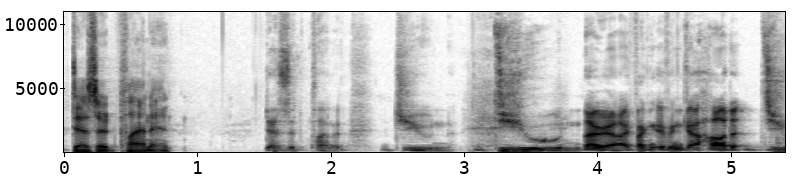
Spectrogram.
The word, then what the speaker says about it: Dune: call it gene well i pronounce the i pronounce the movie we're going to muff d-o-o-n dune let's move dude your is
